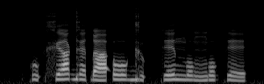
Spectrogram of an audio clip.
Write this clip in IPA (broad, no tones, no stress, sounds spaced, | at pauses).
k u ʔ xʲ a ɡ ɛ ɗ a ʔ o ɡʲ u ʔ k e n̪ o ŋ o k e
